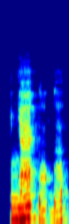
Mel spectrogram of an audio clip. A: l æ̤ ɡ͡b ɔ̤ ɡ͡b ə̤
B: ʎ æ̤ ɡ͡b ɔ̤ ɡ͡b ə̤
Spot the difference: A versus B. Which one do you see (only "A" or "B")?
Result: B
